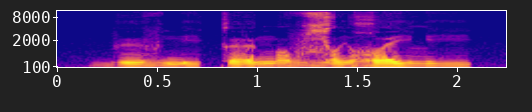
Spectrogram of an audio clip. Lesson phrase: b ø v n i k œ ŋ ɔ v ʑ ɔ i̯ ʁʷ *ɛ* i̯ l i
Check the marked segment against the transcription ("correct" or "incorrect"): correct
